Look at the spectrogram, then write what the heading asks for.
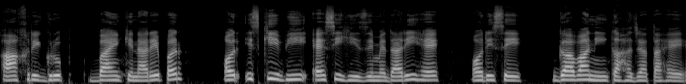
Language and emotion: Urdu, neutral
